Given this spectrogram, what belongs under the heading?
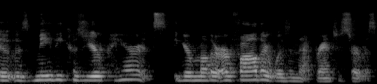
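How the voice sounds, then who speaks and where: A woman at a medium pitch speaks at a fairly quick pace in an ordinary speaking voice. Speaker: veteran career advisor. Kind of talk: presentation. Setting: virtual event.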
